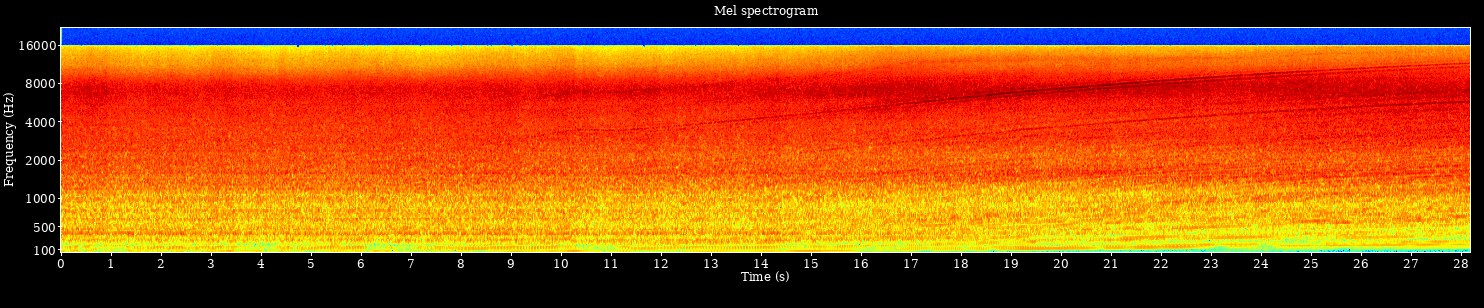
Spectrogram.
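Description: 2010 Subaru WRX STI's turbocharged flat-four, fitted with an SPT cat-back exhaust, running on a Dynojet chassis dyno in fourth gear, under a loud steady rush of noise. The engine note holds roughly level for the first half, then climbs slowly and steadily in pitch as the revs build through the gear.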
